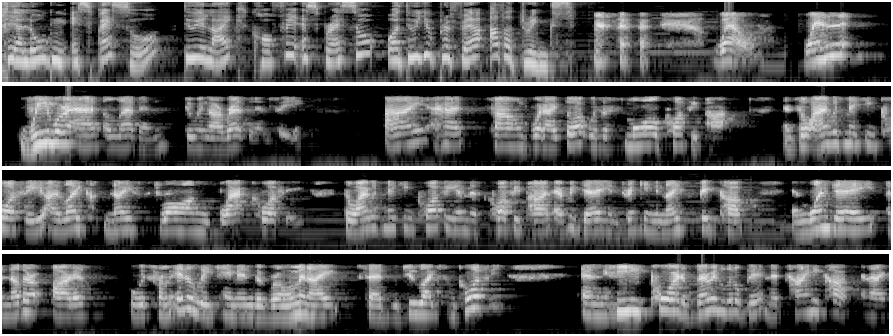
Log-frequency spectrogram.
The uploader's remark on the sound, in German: She is in Germany this summer and we spontaneously recorded this interview. Am Telefon befragt.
